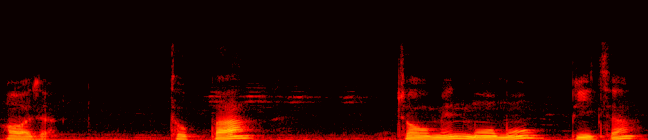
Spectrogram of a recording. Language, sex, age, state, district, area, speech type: Nepali, male, 30-45, West Bengal, Kalimpong, rural, spontaneous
